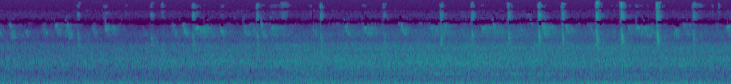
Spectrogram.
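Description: Small birds chirping in short, rapid, irregular calls, a few each second, over a steady low background rumble.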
